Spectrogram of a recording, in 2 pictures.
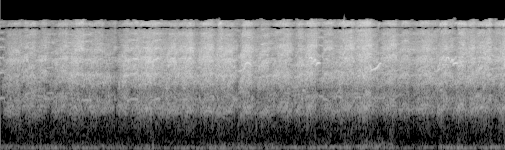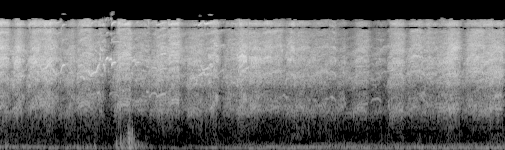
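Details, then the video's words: Rainbow lorikeets in a huge flock, a dense, unbroken wall of shrill, screeching chatter from many birds at once, high-pitched and constant for the whole stretch, with one brief low thump near the middle. "HUGE Flock of Rainbow Lorikeets"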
